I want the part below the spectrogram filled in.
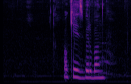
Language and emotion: Russian, neutral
